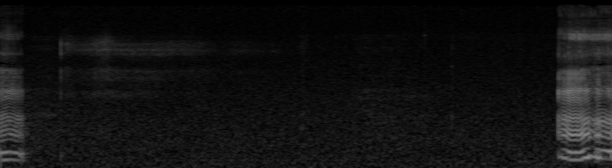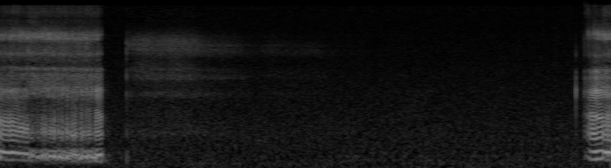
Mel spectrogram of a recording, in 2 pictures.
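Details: Sleeping Bulldog named Marshall gives a loud, harsh, droning snore lasting about a second and a half amid long quiet breathing gaps, with another snore beginning at the end.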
